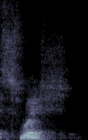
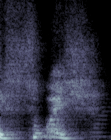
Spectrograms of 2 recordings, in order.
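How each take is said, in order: First: Low, soft announcer swish; lightly voiced radio announcer, quiet and low; broadcaster's swish. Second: High, soft little swish; a kid calling his own shot, softly and high; kid's swish. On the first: Imitating Glickman calling a made basket, low and soft. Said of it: "'cause Marty Glickman said". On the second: Retold or imitated. Boy on the street court calling his good shot, soft and high. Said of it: "I would say".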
